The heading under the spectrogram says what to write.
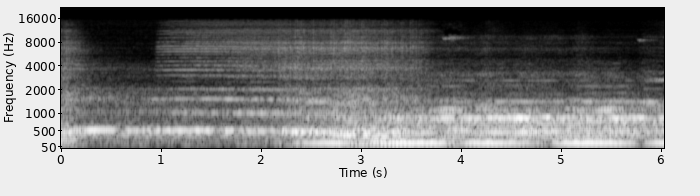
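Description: An eerie experimental instrument made with rulers, a reverb tank and an EBow drones continuously, with sustained bowed-sounding tones, shimmering metallic overtones and a lower pitch swelling in partway through, all washed in heavy reverb. No one speaks.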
